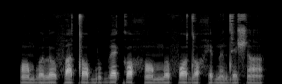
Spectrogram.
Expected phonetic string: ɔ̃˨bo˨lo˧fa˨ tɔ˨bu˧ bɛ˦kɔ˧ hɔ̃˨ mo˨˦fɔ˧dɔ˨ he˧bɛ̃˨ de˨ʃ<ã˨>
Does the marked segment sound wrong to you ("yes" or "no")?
no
